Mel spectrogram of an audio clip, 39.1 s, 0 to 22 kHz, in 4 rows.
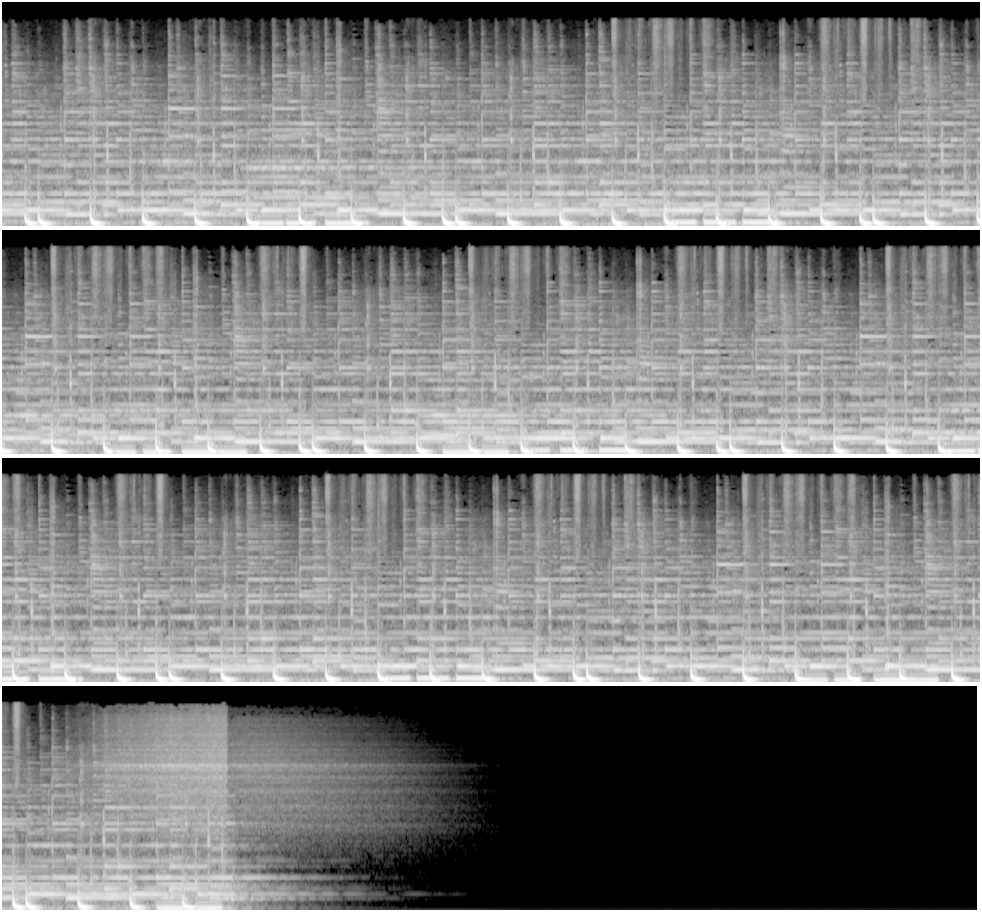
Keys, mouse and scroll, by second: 2.5-3.5 alt+drag, 4.2-5.2 drag, 6.5 click, 11.3 ctrl+click, 11.9 ctrl+click, 17.2 click, 17.8 ctrl+click, 19.8 click, 20.3 alt+click, 22.9 ctrl+click, 23.4 alt+click, 26.3 click, 27.6 ctrl+click, 28.5 ctrl+click, 29.0 ctrl+click, 31.9 click, 32.3 ctrl+click, 34.2 click, 34.8 click, 35.2 click, 36.3 click, 37.4 q, 38.4 right click.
